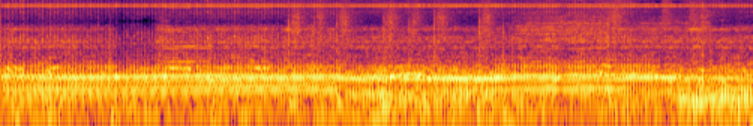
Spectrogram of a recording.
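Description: Enduro motorcycle engine running at a steady cruising pitch, heard from a helmet camera, with low wind rumble on the microphone.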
